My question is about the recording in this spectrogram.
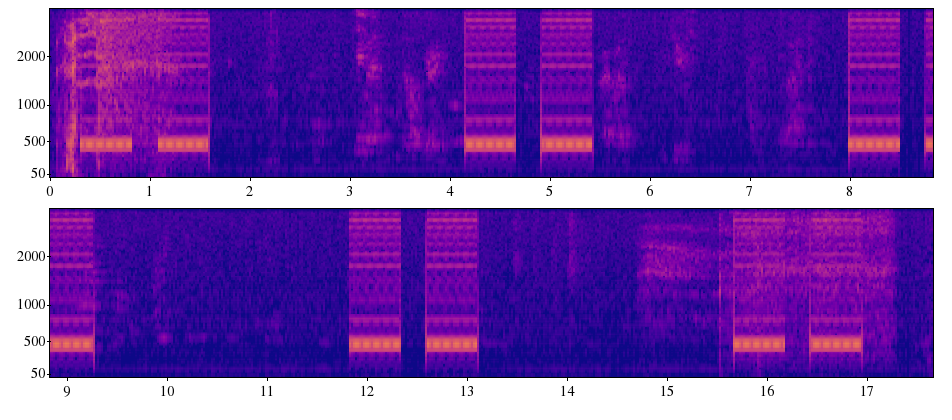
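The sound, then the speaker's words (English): Telephone tones while a call is transferred to voicemail: five loud pairs of steady, buzzy electronic beeps, repeating about every four seconds, with faint background murmur in the gaps. “So can I send you to his voicemail?”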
